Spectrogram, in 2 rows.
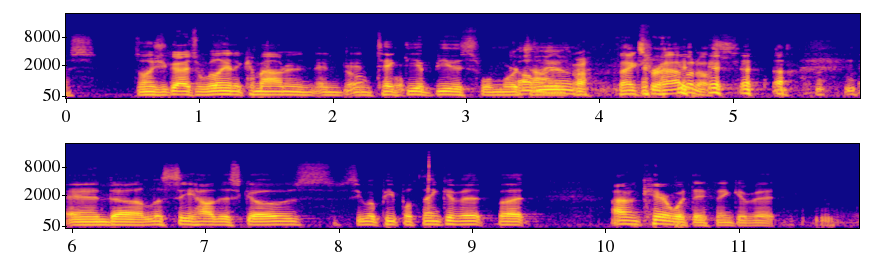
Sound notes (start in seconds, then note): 4.3 chuckles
